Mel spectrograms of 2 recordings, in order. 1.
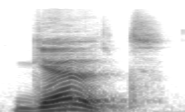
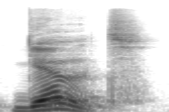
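تنتهي الكلمة بصوت ت مهموس. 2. تنتهي الكلمة بصوت ت مهموس.

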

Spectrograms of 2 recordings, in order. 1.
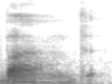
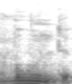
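La vocale è un suono 'a'. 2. La vocale è un suono 'oo'. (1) "non Band" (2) "si pronuncia Bund perché è tedesco"

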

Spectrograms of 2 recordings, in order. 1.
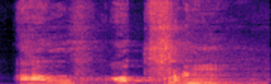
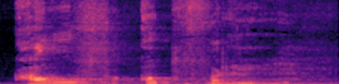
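Hláska pf se vyslovuje plnou, plivavou silou. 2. Hláska pf se vyslovuje jemně a měkce. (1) "kdybyste to vyslovovali takzvaně plnoritně" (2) "to je potřeba vyslovovat velmi opatrně. A sice tak nejlépe trošku jako s předkysem"

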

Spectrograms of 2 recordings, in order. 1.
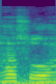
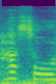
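Der Name wird monoton und wiederholt gerufen. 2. Der Name wird lebhaft und verspielt gerufen. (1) "nicht nur Hasso, Hasso, Hasso" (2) "Seid interessant für euren Hund"

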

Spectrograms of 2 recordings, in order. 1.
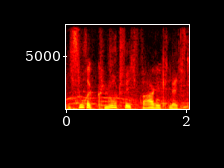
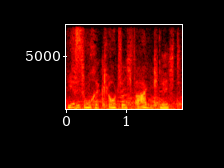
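Der Satz wird laut gesagt. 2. Der Satz wird leise gesagt. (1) "Nicht so laut" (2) "Viel besser"

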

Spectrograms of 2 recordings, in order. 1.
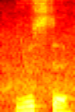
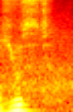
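Der Name endet mit einem hörbaren Vokal. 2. Der Name endet ohne Vokal am Schluss. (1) "Am Ende ist dann wahrscheinlich immer sowas wie Juste" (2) "Ich sag lieber Just. Das passt, glaube ich, besser"

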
